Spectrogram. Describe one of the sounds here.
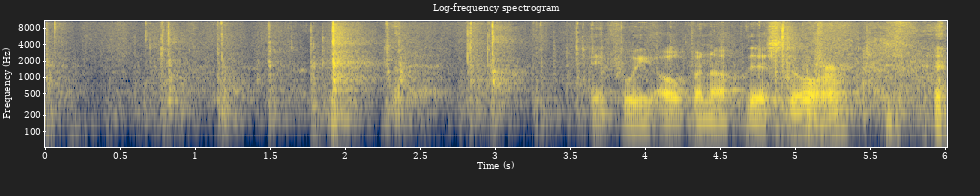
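A doorknob rattles and clicks as it turns.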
